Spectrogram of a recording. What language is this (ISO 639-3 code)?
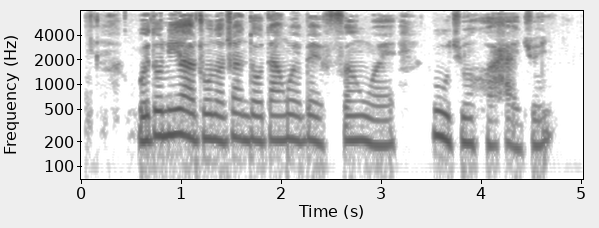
zho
